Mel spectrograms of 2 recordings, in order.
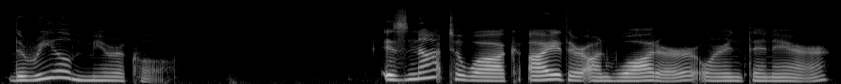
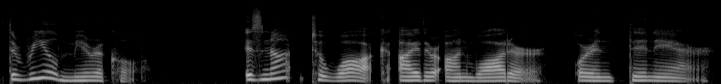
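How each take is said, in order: First: It is read slowly with added emphasis. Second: It is read at an ordinary pace.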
